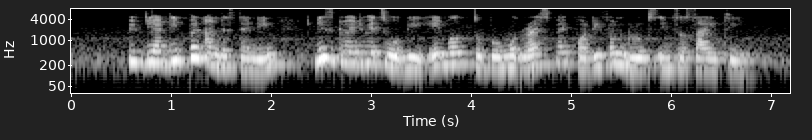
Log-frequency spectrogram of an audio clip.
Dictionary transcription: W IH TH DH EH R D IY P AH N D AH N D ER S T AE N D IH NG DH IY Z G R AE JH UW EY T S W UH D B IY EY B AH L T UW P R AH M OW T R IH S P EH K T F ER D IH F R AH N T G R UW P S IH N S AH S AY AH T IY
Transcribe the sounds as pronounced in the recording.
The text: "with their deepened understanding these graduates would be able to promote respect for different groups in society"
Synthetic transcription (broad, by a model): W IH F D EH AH D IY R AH N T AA N D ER S T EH N D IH NG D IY S G R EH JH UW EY T S W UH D B IY EY B AH L T UW P R AH M OW T R IH S P EH K T F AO D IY F R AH N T G R UW P S IH N S AH S AY AH T IY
